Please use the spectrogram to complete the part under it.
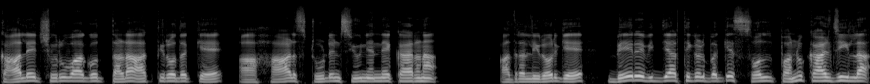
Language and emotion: Kannada, disgusted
